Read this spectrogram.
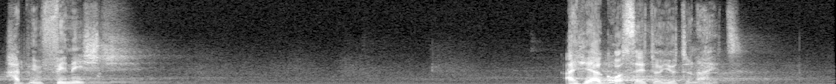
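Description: A man preaches forcefully into a microphone, his voice echoing in a large hall.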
